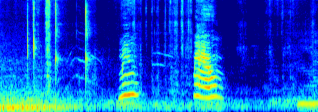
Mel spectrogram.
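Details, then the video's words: Kittens, one of three meowing in varied high, low and medium tones: two loud, clear meows with a rising-then-falling arch, plus a faint shorter one earlier, over sharp tapping clicks and a low hum. "the sound of three kittens meowing"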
